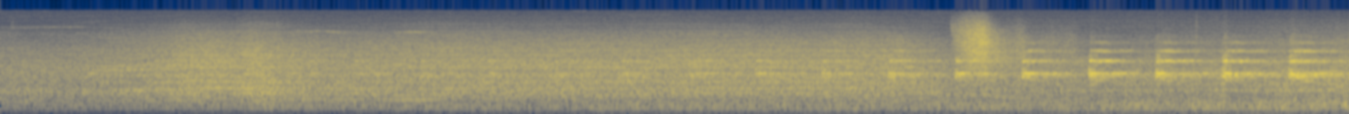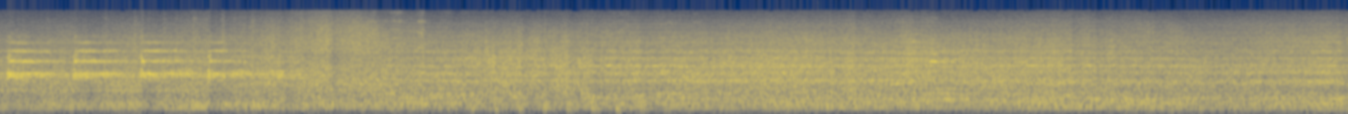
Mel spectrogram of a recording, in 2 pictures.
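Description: Metrolink passenger train, a diesel locomotive pulling bi-level coaches, approaching and rolling past along the station platform, growing louder as it comes in. A short sharp hiss comes about ten seconds in, then high ringing tones pulse for several seconds before the heavy rumble of the passing cars.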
